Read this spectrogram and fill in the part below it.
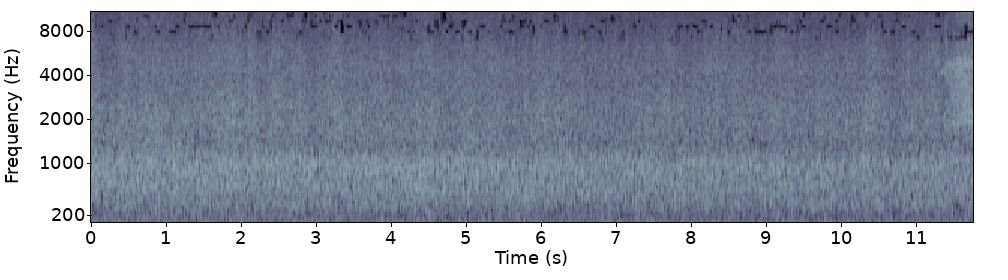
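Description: A Class 158 diesel train running between Nottingham and Derby gives a steady, loud rumbling roar with broadband rush and wind-like noise, constant with no break and no talking.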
